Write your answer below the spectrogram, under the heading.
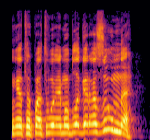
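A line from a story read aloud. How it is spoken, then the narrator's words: Wounded man shrieking. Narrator (Russian): взвизгнул подстреленный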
